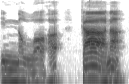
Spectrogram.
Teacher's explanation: কাপটাকে টানবেন একালিফ, নুনে একদম টান নাই, নর্মাল করে পড়তে হবে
